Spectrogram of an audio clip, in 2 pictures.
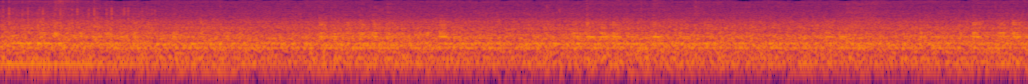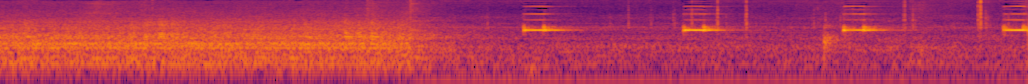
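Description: Microwave oven running with a steady hum, cutting off about seven seconds in, then beeping three times in even succession to signal that the cooking cycle has finished.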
